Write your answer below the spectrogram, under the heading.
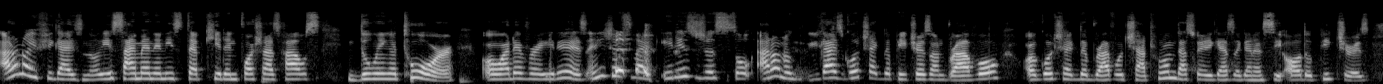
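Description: Speaking fairly quickly, a woman with a high voice shows ordinary pitch variation. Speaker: caller. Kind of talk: casual chat. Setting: online live audio room.

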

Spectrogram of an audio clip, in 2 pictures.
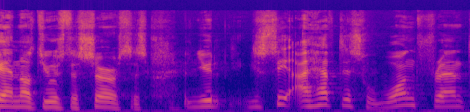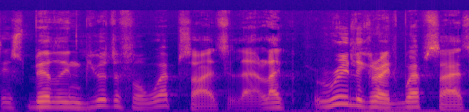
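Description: With a Dutch accent, a man speaks at a fairly high pitch and a moderate pace, his intonation lively. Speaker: marketing and PR consultant, podcast co-host. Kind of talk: casual interview chat. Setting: video call. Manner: halting, many repetitions.

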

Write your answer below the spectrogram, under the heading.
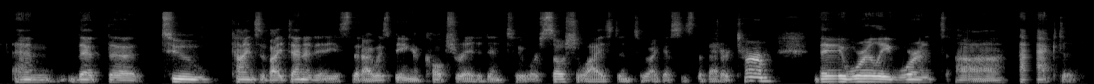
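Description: With an upstate New York accent, a man speaks at a moderate pace and his loudness swings widely. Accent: American, upstate New York. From US Northeast (Rochester, New York). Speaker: literature professor. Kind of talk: interview. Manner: hesitant with frequent fillers.

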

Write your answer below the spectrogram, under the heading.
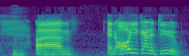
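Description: A man's fairly high voice with vocal fry, very wide pitch swings, and an American accent. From Southern California (Pasadena). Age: 50s. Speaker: ex-cult member and cult researcher. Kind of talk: casual interview conversation.

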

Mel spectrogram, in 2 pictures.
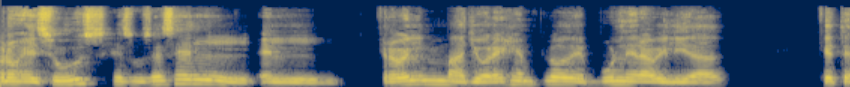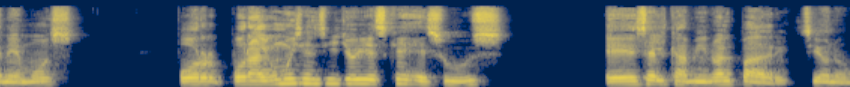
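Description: A man talks fairly slowly at a fairly high pitch, with a dark, mellow tone and ordinary pitch variation. His loudness stays very even, and the sound is dry and close with no echo. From Colombia, Medellín. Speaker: youth pastor, podcast co-host. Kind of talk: casual chat; sermon-like teaching.

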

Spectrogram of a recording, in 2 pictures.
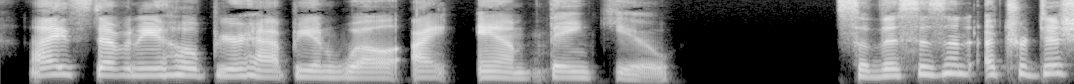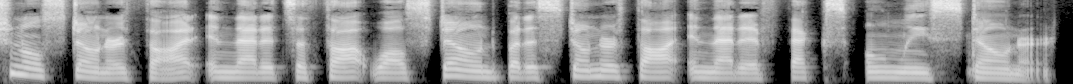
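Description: A woman with a plain, everyday voice speaks at a moderate pace, fairly low in pitch, with lively intonation and very even loudness. The recording is very clean and dry, close with no echo and a silent background. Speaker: podcast co-host. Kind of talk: casual chat.

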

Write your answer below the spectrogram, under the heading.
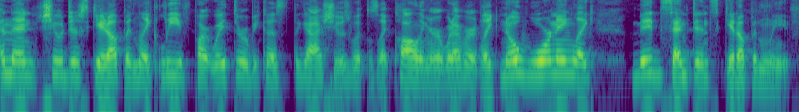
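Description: Talking at a fairly quick pace, a woman uses an ordinary speaking voice at a medium pitch with fairly even intonation. Her loudness swings widely. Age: 20s. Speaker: college student. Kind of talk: casual chat. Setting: studio.

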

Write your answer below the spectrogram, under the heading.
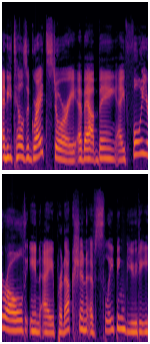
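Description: In a plain, everyday voice, a woman with a medium pitch and ordinary pitch variation speaks at a fairly slow pace in a dry, close sound with no echo, on a very clean recording with a silent background. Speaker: podcast host. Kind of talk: podcast outro.

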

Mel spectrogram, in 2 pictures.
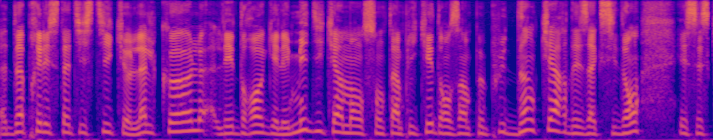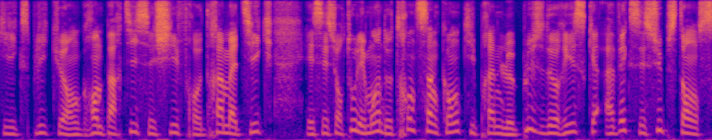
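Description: Speaking at a fairly slow pace, a man with an unremarkable speaking voice uses a fairly high pitch and ordinary pitch variation. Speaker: podcast host. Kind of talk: news bulletin, daily news recap read to the listener. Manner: brisk, clear and formal, with a lightly engaging tone.

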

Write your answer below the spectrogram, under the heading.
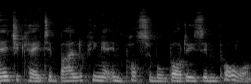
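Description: A somewhat breathy woman with a British accent keeps her intonation fairly even. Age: 60s. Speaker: LGBT rights campaigner. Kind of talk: interview.

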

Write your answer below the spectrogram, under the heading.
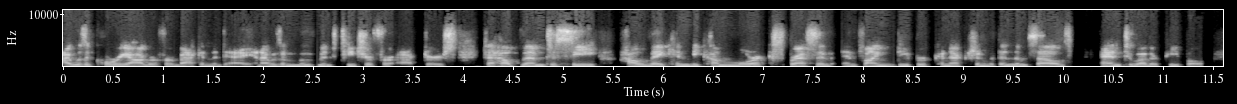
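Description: Here a man with an American accent talks in a normal speaking voice at a medium pitch. His intonation is lively and his pace fairly quick, with a dry, close sound and no echo. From Texas. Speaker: grief yoga teacher. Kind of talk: interview.

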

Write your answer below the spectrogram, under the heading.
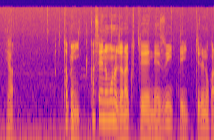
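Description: There is vocal fry in this man's voice. He keeps a moderate pace while his pitch swings very widely. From Japan, Aichi (Nagoya suburbs). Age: 50s. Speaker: magazine editor-in-chief. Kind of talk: interview.

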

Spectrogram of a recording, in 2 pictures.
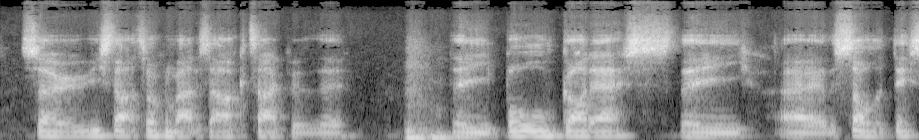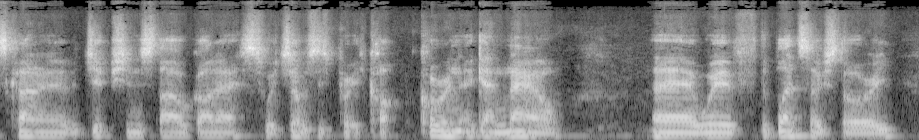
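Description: A man with a British accent, a fairly low pitch and monotone, flat intonation. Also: moderate pace. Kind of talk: casual chat.

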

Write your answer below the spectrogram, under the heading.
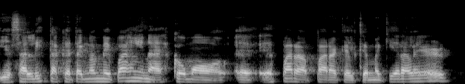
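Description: A man with a Puerto Rican accent speaks at a fairly quick pace. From Puerto Rico, San Juan. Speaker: poet. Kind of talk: interview conversation. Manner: hesitant, many fillers.

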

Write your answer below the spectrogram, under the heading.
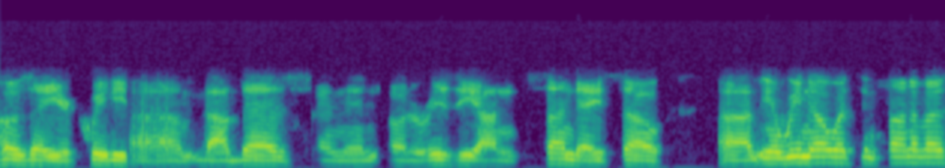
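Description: A man uses a plain, everyday voice at a medium pitch. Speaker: baseball manager. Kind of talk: interview answers.

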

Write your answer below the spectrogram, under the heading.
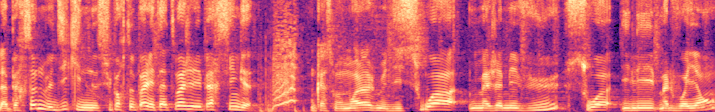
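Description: Noticeable background noise sits behind a woman's voice. She speaks with lively intonation at a fairly low pitch. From northern France (Lille). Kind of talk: personal anecdote storytelling. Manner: casual, conversational.

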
